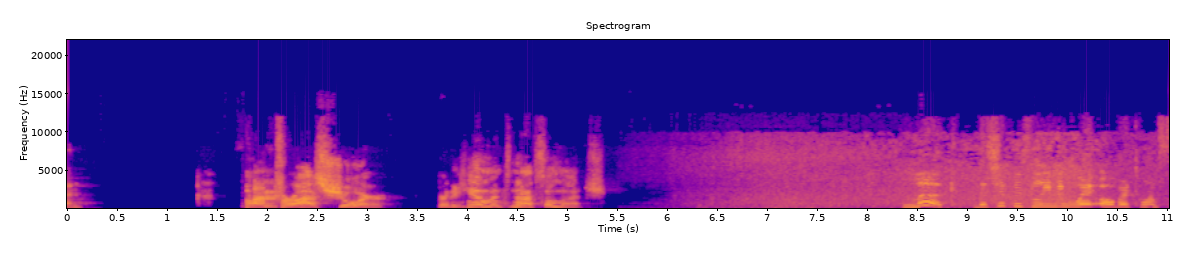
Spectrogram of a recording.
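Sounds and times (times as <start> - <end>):
speech: 0.0 - 0.2, 1.8 - 5.4, 8.4 - 11.0
storm wind: 5.6 - 11.0
ocean waves churning in a storm: 5.8 - 11.0.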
